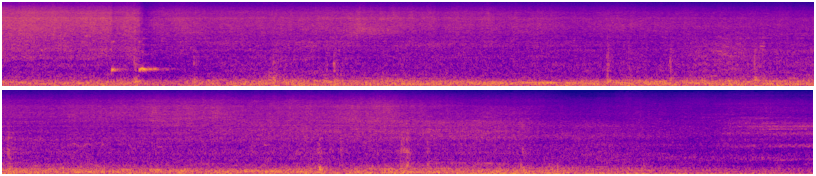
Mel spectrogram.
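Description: Steam-hauled heritage train's coaches rolling slowly past, a steady rumble of wheels on the rails with a few clicks and a brief wheel squeal about a second in. A hiss fades over the first few seconds, and the rumble eases off near the end as the train arrives.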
